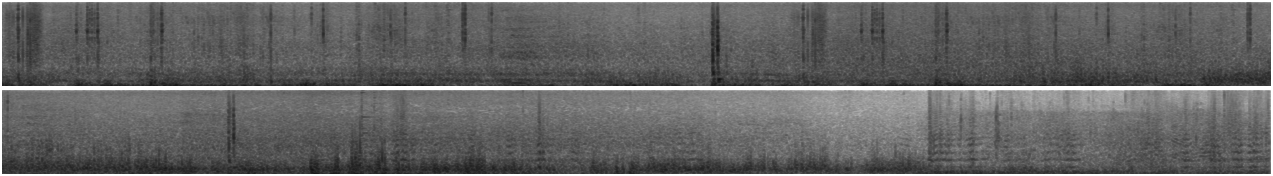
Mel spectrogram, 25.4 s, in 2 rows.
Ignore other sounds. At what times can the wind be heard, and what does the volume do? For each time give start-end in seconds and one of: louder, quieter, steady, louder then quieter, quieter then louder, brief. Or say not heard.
0.0-25.3 louder then quieter.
